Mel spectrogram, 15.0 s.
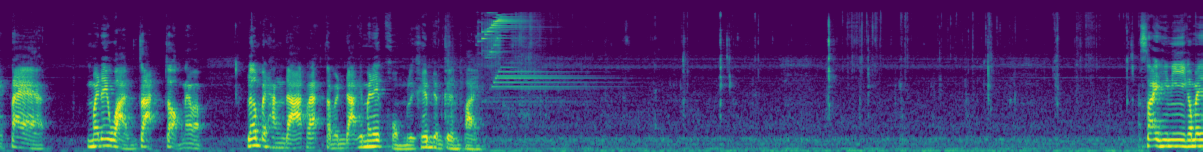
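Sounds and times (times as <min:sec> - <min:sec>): high ringing tone: 0:05.9 - 0:08.2
person chewing pastry: 0:07.7 - 0:14.3
pastry crackles: 0:07.9 - 0:14.6.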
